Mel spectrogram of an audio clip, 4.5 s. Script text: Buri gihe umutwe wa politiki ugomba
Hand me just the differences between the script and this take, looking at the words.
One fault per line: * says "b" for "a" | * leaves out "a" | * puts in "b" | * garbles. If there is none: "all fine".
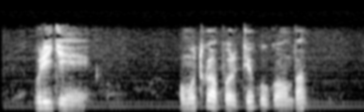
all fine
